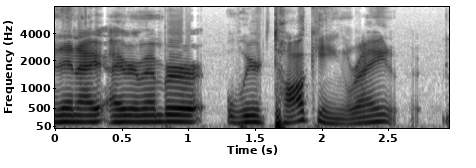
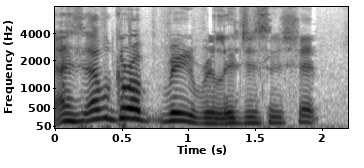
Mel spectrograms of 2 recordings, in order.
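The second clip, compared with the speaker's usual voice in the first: normal talking voice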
